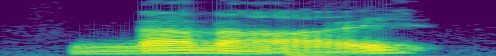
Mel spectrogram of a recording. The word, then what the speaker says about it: Nanai: Um, just on pronunciations of names, which we talked about earlier, um, apparently Jeremiah Nanai, it's pronounced Nana, like grandma type thing.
